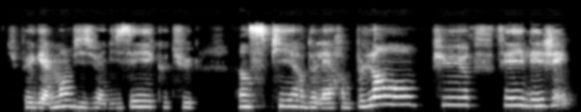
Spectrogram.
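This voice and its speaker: French woman teaching meditation, calm and soothing, very slow delivery. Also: mid-range voice.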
